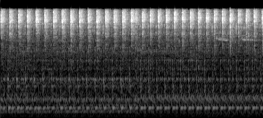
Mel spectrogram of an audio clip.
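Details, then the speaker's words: Burnac Vulcan model steam engine on live steam, methylated-spirits burner, boiler half full, engine freshly oiled: quick, even, steady chuffing and a smooth run, though a problem still needs addressing. "I'm going to stop talking now to let you hear the sound of the engine"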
